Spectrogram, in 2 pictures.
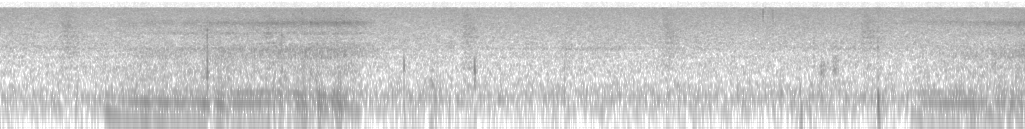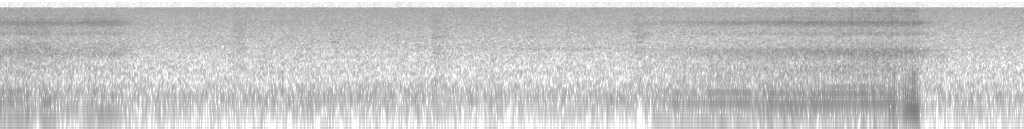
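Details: Three slow, rattly, buzzing snoring breaths about every four seconds in a quiet room from someone sleeping comfortably: snoring.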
